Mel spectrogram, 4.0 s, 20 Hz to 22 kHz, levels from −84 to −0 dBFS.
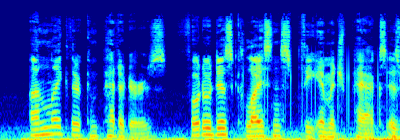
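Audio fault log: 2.43 to 3.98 s, train of clicks: from about two and a half seconds almost to the end of the clip, a run of roughly twenty sharp ticks rides over everything, pauses included, at about 14.9 per second but with uneven spacing, so it sounds like a scattered crackle rather than a steady buzz. The clicks share much the same shape and poke out a little above the signal, by about 5 dB, which points likely to interference from nearby gear or a faulty connection or power supply.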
